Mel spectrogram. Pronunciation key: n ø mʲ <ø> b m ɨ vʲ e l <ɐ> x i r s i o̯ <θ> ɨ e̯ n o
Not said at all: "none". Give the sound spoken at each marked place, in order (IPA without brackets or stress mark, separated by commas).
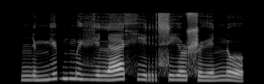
ø, æ, ʂ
